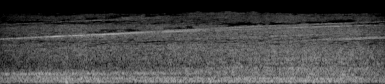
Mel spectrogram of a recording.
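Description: A military jet pack suit's thrusters roaring steadily during an army demonstration at an airborne training school in Agra, a loud continuous jet whine with a rising high-pitched tone and no talking.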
